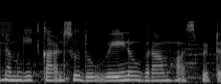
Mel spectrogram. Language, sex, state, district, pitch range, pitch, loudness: Kannada, female, Karnataka, Belgaum, 175-195 Hz, 185 Hz, -32 LUFS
